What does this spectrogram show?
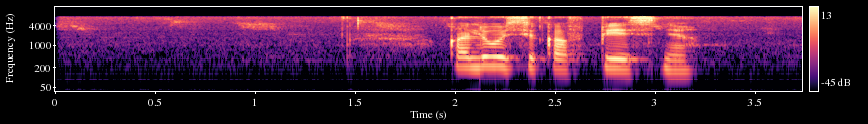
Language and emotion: Russian, neutral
